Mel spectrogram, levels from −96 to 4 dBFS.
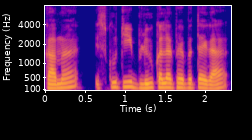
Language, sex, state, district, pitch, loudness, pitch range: Wancho, male, Arunachal Pradesh, Longding, 150 Hz, -18 LUFS, 140-160 Hz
